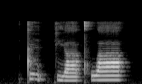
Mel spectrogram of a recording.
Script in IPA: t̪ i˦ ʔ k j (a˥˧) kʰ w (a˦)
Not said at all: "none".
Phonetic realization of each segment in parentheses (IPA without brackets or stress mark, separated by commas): a˧, a˦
